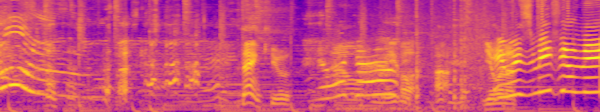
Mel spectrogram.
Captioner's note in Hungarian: nevetés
